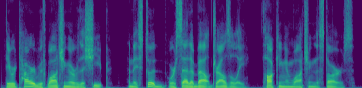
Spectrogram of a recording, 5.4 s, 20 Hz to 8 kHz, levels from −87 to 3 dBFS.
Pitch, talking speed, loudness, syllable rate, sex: 105 Hz, 220 wpm, -20 LUFS, 6.1 syllables/s, male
